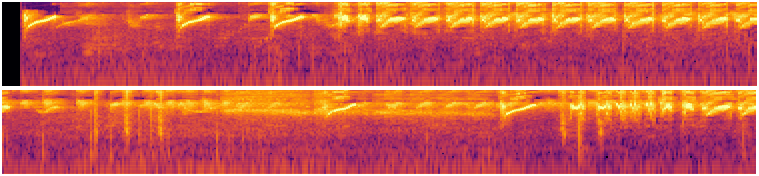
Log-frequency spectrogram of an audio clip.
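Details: A sogon bird singing actively: sharp high rising upslurred notes give way to a long, fast, thin trill that runs for several seconds, then more rising notes and another trill.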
